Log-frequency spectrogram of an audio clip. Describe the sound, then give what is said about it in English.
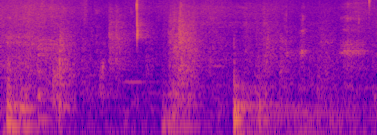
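A door is opened with a soft rustle and creak, then a solid thump partway through as it swings or knocks against something, followed by faint room noise. “You gotta put a lock on the door.”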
